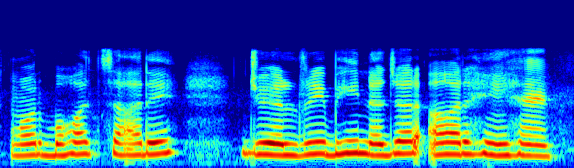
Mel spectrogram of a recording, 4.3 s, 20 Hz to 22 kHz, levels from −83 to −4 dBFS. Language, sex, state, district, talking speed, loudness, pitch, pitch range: Hindi, female, Jharkhand, Palamu, 125 wpm, -14 LUFS, 260 Hz, 245-265 Hz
